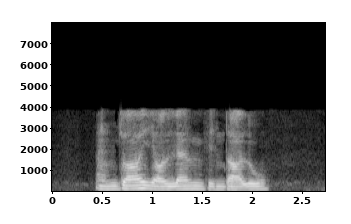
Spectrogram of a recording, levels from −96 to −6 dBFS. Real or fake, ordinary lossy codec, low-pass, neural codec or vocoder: fake; AAC, 16 kbps; 7.2 kHz; codec, 16 kHz, 1 kbps, FunCodec, trained on Chinese and English, 50 frames a second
